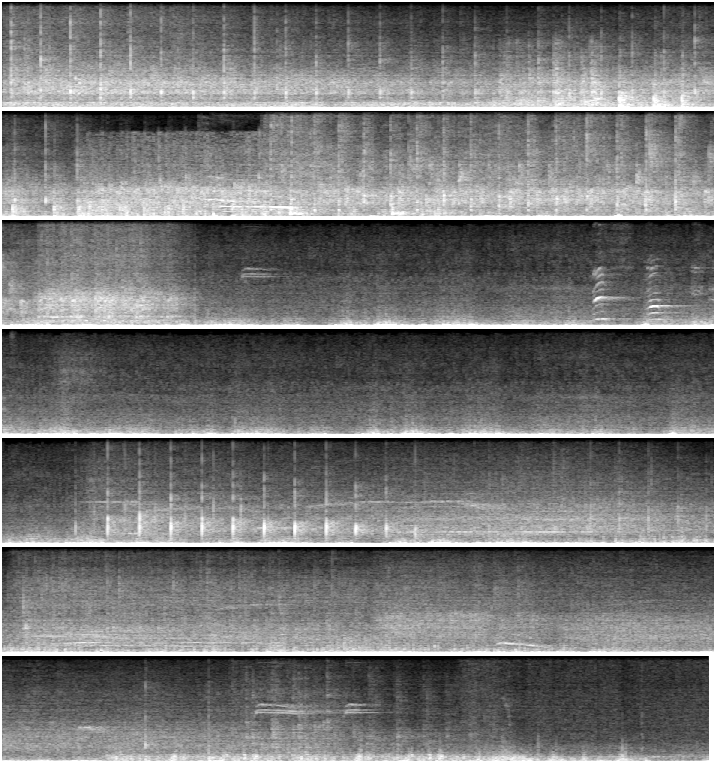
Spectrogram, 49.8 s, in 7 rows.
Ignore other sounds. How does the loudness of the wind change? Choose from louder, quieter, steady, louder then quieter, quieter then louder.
steady.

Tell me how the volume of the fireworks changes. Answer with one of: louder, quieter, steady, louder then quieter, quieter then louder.
quieter.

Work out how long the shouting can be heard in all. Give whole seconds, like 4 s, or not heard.
3 s.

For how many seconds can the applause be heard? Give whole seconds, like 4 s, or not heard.
35 s.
